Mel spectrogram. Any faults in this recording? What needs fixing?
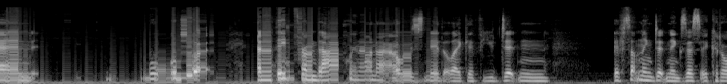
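From 0.01 to 4.37 s the speech has a robotic sound from repeated short buffers, ending just before "that like if you". A rigid 100 Hz buzz is imposed on the speech. This fits a 10 ms block being replayed, likely because audio arrived too slowly, with about half of it repeated. Fix it by enlarging the jitter buffer or freeing the processing thread.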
